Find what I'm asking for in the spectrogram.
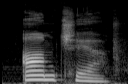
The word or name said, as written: armchair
